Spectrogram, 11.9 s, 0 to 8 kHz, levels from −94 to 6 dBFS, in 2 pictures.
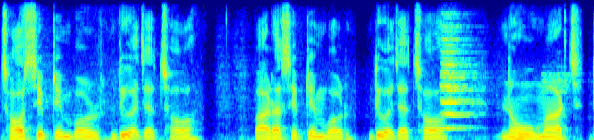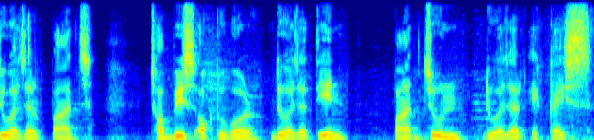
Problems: continuous background conversations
